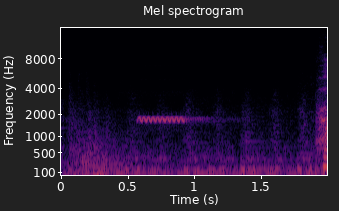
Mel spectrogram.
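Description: Computer proximity-alert beep: a single steady high electronic tone lasting about a third of a second, heard about half a second in and again at the very end, repeating roughly every 1.3 seconds. Under it is low, droning film music.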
